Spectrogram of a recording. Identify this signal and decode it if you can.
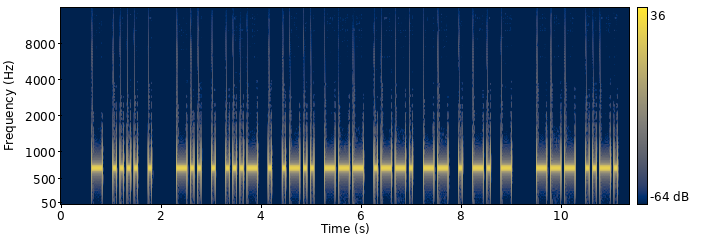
Morse code, heard as a keyed tone, about 17 wpm, 700 Hz. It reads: THE DEVELOPMENT OF
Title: Sentences from Top 1000 Words - Review Part 4 - 17wpm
